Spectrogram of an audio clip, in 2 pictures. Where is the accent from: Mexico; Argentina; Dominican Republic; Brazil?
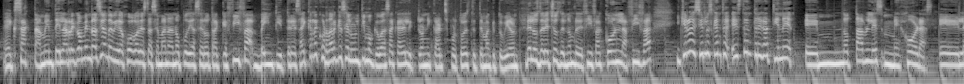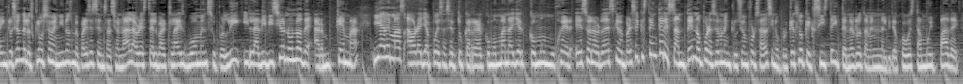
Mexico; como mexicanos estamos acostumbrados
